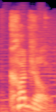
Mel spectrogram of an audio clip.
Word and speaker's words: cudgel: The way Finch pronounces things is insane. Okay, how would you say it? Cudgel.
